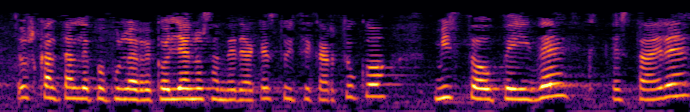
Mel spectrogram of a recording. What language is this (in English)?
Basque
